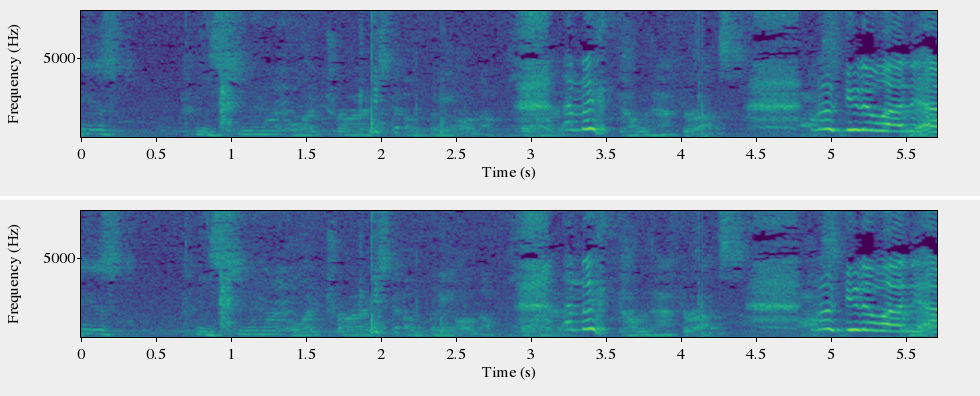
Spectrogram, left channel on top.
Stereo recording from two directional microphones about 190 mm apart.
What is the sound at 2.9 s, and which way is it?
Speech, 15° left (ahead or behind).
